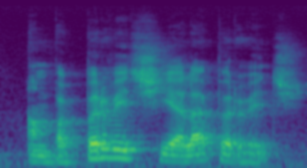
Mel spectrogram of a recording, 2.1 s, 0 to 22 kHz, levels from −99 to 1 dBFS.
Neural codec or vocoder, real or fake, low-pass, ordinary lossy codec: none; real; 19.8 kHz; none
